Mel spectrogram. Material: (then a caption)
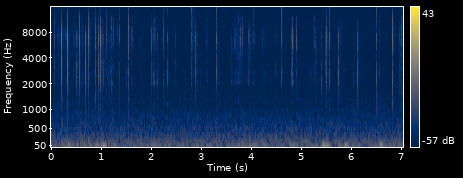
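Acrylic. Long white acrylic nails tap and scratch across a large, solid flat panel covered in rows of faceted clear rhinestones, likely acrylic, with the microphone directly above. Rapid, bright clicking taps and crinkly scratches come in quick bursts over a steady low hum.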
